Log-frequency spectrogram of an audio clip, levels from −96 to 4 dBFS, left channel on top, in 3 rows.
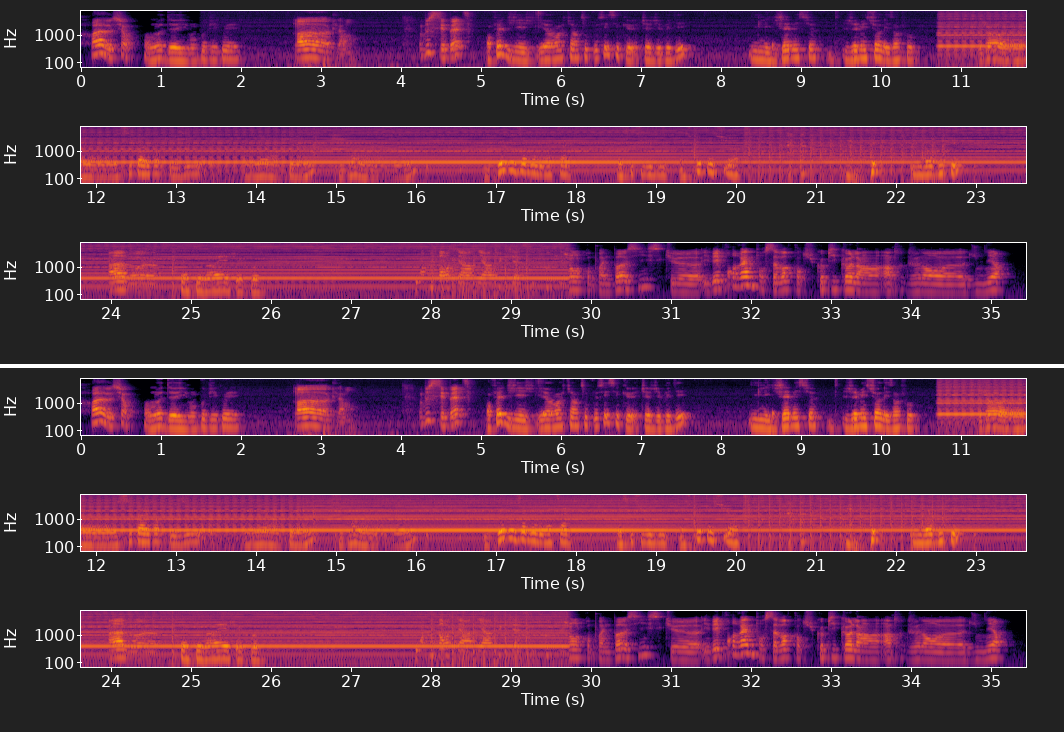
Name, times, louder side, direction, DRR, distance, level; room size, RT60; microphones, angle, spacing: voice 1, 0.0-0.6 2.7-3.4 4.0-4.9 20.6-20.9 24.0-24.7 27.3-27.5 27.9-35.1, right 1 dB, 15° right, 5 dB, 1.3 m, -35 dB
voice 2, 0.8-2.0 5.2-7.6 8.4-10.4 11.2-13.5 13.8-16.0 16.8-18.0 18.5-20.1 21.3-21.8 22.2-23.0 24.8-25.9 27.8-27.9, right 2 dB, 35° right, 11 dB, 0.8 m, -34 dB
sound 1, 1.5-13.6, left 5 dB, 20° left, 1.6 m, -47 dB
sound 2, 10.7-29.7, right 4 dB, 80° right, 1.6 m, -33 dB
7.9 x 4.1 x 4.7 m, 0.29 s
head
